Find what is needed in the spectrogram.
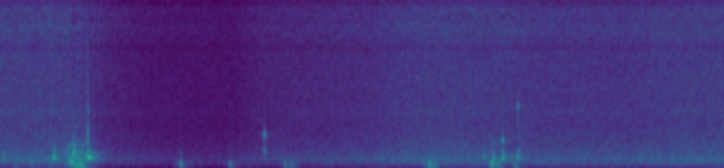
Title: angry stomach growl very hungry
